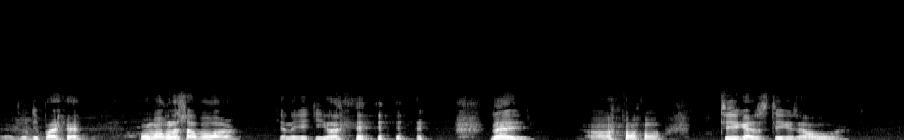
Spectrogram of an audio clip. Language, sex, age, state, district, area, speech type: Assamese, male, 60+, Assam, Golaghat, urban, spontaneous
